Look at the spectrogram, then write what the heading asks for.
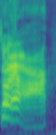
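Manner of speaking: imitated loud, high cry; freaked-out wail. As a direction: cry out as if losing it. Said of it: "He's freaking out".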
